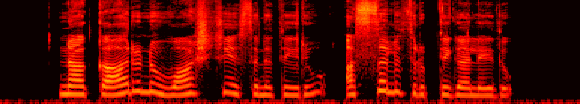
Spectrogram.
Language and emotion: Telugu, sad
